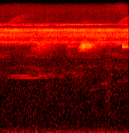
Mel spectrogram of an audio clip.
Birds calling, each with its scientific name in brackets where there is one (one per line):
Hauxwell's Thrush (Turdus hauxwelli)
